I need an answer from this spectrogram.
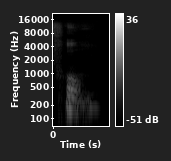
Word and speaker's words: whom: All right, here, pronunciation tip, you say who, plus letter M sound or hmm, who, hmm, who, You link those sounds naturally, you get whom, whom, whom.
